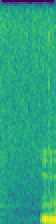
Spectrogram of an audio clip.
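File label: "balet", Malay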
